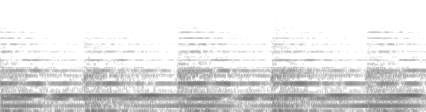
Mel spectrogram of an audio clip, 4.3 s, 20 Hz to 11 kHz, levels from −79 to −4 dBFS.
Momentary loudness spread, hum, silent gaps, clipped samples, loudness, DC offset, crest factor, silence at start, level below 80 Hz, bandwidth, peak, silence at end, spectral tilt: 3 LU; none; none; under 0.1%; -42 LUFS; under 0.1%; 12 dB; 0 s; -54 dBFS; 11 kHz; -28 dBFS; 0 s; -6.5 dB/octave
